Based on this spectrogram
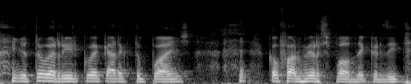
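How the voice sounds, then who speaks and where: A man speaks with a European Portuguese accent. His pitch is medium and his pace fairly quick. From Portugal. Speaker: guest. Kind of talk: casual interview. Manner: laughing. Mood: lively, laughing at times. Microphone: earbuds.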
